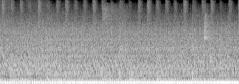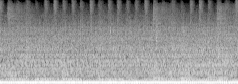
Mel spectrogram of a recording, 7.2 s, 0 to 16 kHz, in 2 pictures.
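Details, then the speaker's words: Citroen 2CV under restoration at Peak 2CV, on a very cold January day: even, steady low thrum of the air-cooled twin at idle, no knocks or misses; healthy idle. "Wonderful. Sounding good, Jonathan, sounding good. Lovely."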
